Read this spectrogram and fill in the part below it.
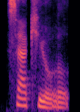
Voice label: "saccule", Indian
